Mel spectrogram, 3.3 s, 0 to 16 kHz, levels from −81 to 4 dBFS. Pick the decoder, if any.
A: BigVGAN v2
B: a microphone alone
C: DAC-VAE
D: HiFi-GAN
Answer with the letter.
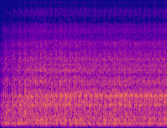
B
